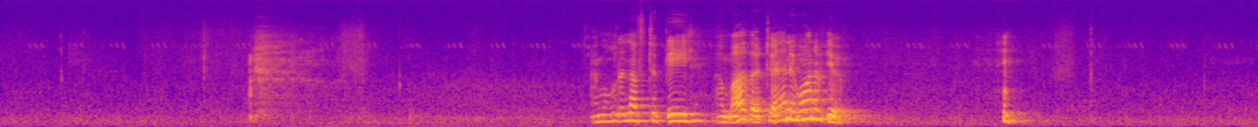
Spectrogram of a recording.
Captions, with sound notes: [sighs] I'm old enough to be a mother to any one of you. [chuckles] Maybe even your grandmother.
